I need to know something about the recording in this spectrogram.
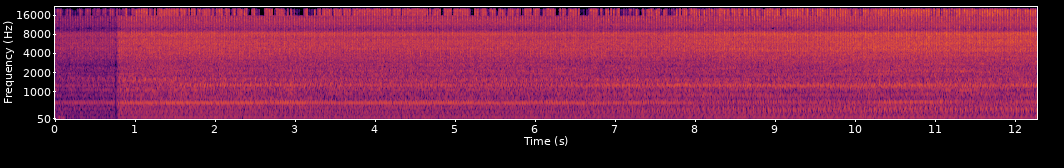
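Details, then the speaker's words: Honda Stream at idle, not yet revved: even, settled low rumble with no knock or tap. Normal idle; the rough knocking complaint appears only once rpm rises. "ini suara mesin dalam keadaan langsam ya jadi belum kita gas seperti ini suara mesinnya terdengar normal-normal saja tidak ada keanehan sama sekali ya"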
